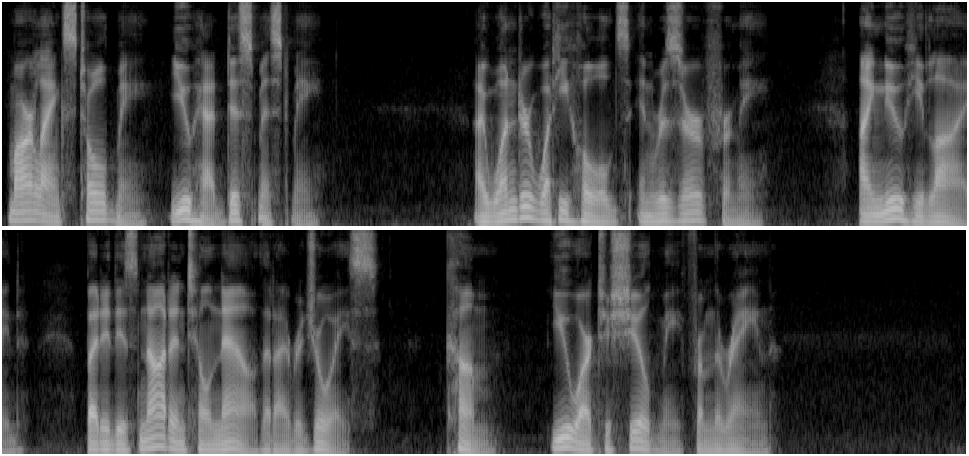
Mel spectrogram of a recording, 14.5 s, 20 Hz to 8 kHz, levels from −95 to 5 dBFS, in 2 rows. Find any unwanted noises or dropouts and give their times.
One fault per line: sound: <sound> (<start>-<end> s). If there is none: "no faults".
no faults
